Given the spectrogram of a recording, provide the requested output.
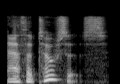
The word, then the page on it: athetosis: British English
